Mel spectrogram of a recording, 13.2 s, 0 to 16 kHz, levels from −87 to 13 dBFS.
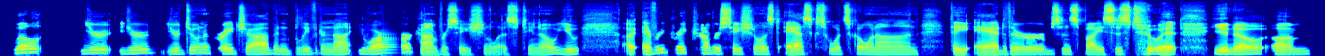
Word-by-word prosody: Well, 185 +3 -1 0.4
you're 160 +4 -5
you're 155 +6 -7
you're 135 +1 -8
doing 155 +4 -7
a 165 - -9
great 135 -3 -3
job, 130 +2 -1
and 120 -3 -12
believe 125 +3 -12
it 130 - -14
or - - -10
not, 115 0 -5
you 135 -2 -13
are 160 +4 -2
a - - -3
conversationalist, 85 +2 0
you 100 - -12
know? 100 +5 -7
You 125 -3 -7 0.5
uh, - - +1
every 185 +3 -3
great 165 -2 -8
conversationalist 130 -4 +3
asks 115 +2 +5
what's 120 0 0
going 120 -1 -7
on. 110 +1 -8 0.3
They 95 +1 0
add 100 +3 +1
their 110 0 -5
herbs 120 +2 +1
and 120 -1 -3
spices 115 0 +6
to 145 -3 +1
it, 115 0 +2 0.3
you 130 -2 +5
know, 130 +3 +1
um, 120 0 -3
125 Hz, 175 wpm, -26 LUFS, 115-140 Hz, 0.5 s, spices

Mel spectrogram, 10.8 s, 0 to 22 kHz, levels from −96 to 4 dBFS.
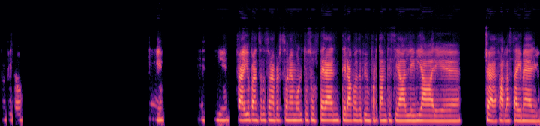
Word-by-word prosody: capito. 195 -1 -13 2.6
Sì, 195 -1 -1 0.7
sì, 210 -4 -14 0.2
sì. 190 -1 -5
Cioè, - - +5
io 195 +1 +2
penso 190 0 +1
che 195 - -4
se 195 - -6
una 190 -1 +3
persona 190 +1 -2
è - - +2
molto 185 +1 -2
sofferente, 185 0 +1
la 180 -1 +4
cosa 185 -1 -3
più 185 +1 -4
importante 180 0 -2
sia 175 -1 +1
alleviare 170 -1 0 0.4
cioè, 165 0 +2
farla 175 0 0
stare 175 0 +1
meglio, 165 -1 +1
185 Hz, 135 wpm, -20 LUFS, 175-190 Hz, 2.6 s, Cioè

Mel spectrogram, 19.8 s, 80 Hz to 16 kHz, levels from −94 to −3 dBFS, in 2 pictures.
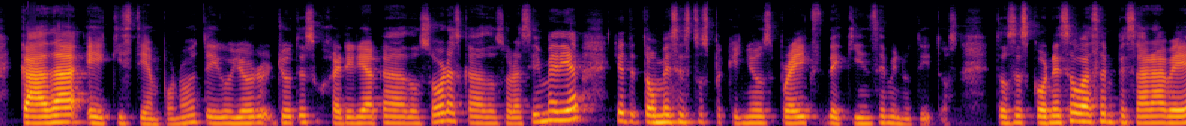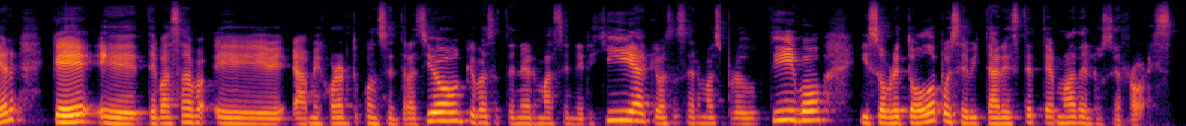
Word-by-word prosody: cada 195 +3 +7
X 170 -1 -2
tiempo 150 -2 -6
¿No? 185 +5 -4
Te 185 - -8
digo, 170 0 -1
yo, 170 +1 +2 0.2
yo 180 -1 -2
te 195 +1 -3
sugeriría 175 -3 -2
cada 180 -2 -1
2 170 +1 -6
horas, 230 +3 +1
cada 175 -5 -3
2 170 0 -7
horas 165 +3 -5
y 210 - 0
media, 255 +5 +4 0.3
que 235 - 0
te 210 -2 -7
tomes 200 0 +3
estos 200 0 -5
pequeños 180 -2 -5
breaks 175 0 0
de 170 -2 -2
15 165 +2 -5
minutitos. 150 -3 -10 0.2
Entonces, 185 +1 -3
con 185 0 +2
eso 205 +5 +2
vas 215 0 +5
a - - +1
empezar 190 -3 -1
a 185 0 +3
ver 195 +9 +4 0.3
que, 195 +2 +7
eh, 160 -3 +2
te 165 - -2
vas 165 +2 -3
a, 190 -1 -2
eh, 155 -2 -2
a 155 -1 -2
mejorar 165 +1 -4
tu - - -19
concentración, 165 - 0
que 225 - -7
vas 180 -1 -5
a 180 - -23
tener 160 -1 -8
más 155 0 -9
energía, 230 - 0
que 175 - -9
vas 165 +1 -6
a 175 - -18
ser 170 -1 -13
más 165 0 -9
productivo 245 +13 0 0.3
y 175 - -5
sobre 175 0 +1
todo, 185 +7 +2
pues, 215 -3 -2
evitar 165 -1 -2
este 165 +3 -5
tema 175 -1 -5
de 175 - -4
los 145 -4 -14
errores. - - -11
175 Hz, 205 wpm, -23 LUFS, 165-195 Hz, 0.3 s, cada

